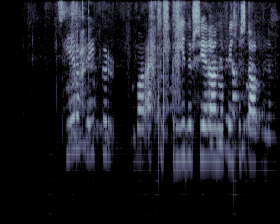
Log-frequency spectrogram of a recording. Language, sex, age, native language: Icelandic, female, 11, Icelandic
